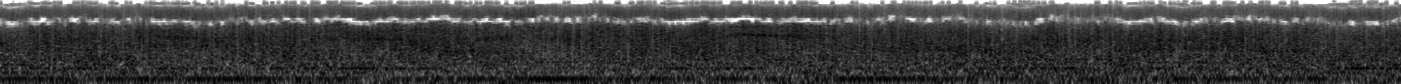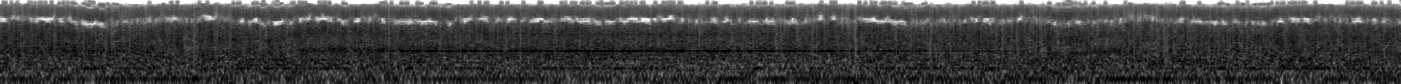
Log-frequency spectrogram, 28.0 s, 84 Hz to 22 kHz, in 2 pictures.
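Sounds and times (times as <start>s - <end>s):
distorted noise music: 0.0s - 28.0s
low drone: 0.0s - 28.0s
thin high tone: 14.6s - 25.8s.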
